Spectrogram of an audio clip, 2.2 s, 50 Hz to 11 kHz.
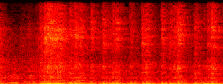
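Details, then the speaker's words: Porsche 924 Turbo idling in neutral: loud raspy chuffing pulsing with each firing, tractor-like instead of its usual quiet running; a large hole found in the exhaust, inspection starting at the manifold. "all right so i think you can agree this is a horrible noise it sounds like a tractor which is terrible it's not the way it should be"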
